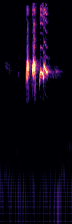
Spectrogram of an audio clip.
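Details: Red-whiskered bulbul song phrase: two quick clear whistled notes, then a longer warbling note that trails off, all within half a second, clean and isolated.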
